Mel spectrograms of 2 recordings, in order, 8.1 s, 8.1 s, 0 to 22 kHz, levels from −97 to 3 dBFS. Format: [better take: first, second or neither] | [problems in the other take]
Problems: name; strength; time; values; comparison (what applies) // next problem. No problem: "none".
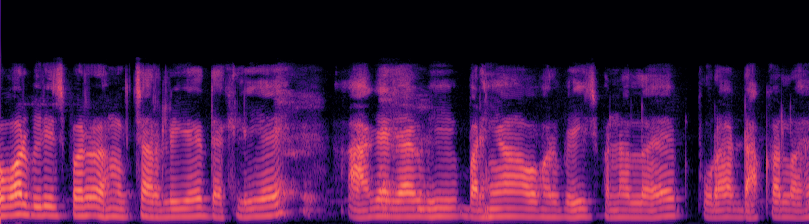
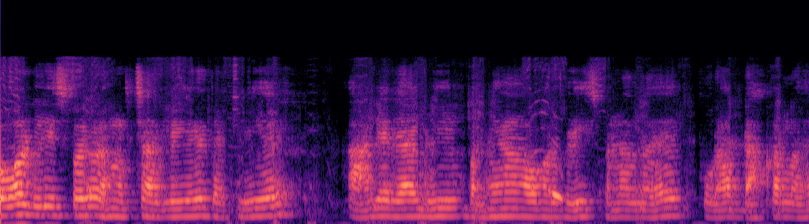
first | noise reduction (neural separator model SepFormer DNS4)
